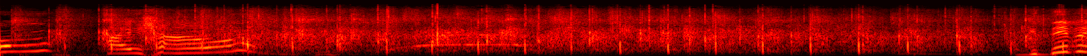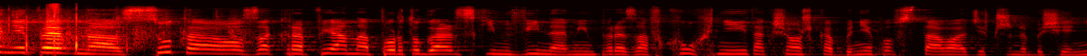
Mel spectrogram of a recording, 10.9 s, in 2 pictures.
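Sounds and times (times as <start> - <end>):
audience applause: 0.2 - 6.6
speech: 5.2 - 10.8.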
